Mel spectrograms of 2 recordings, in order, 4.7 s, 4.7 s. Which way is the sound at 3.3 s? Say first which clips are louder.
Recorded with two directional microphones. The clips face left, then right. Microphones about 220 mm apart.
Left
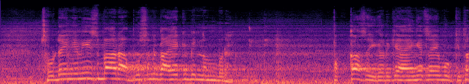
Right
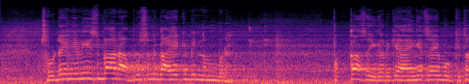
Left 1 dB; 25° left (ahead or behind).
